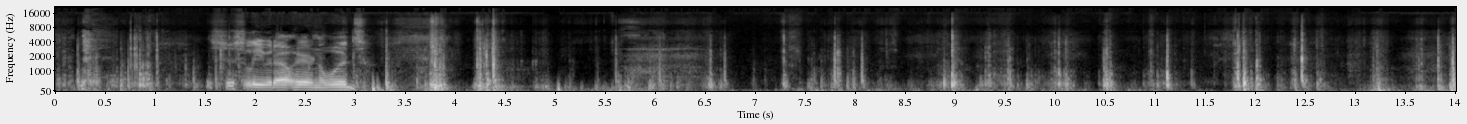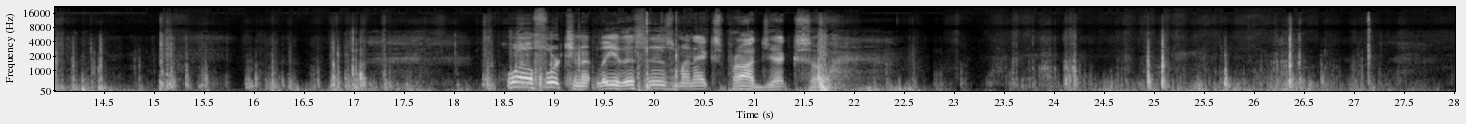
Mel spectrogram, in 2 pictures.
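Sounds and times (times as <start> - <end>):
rustling: 21.5 - 28.0.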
